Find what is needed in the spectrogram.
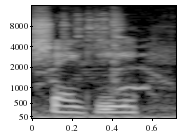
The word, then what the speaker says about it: Schuenke: My last name is not like it's spelled. It's Penny Schuenke.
